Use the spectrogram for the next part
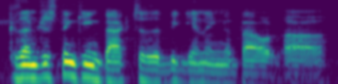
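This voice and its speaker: Deep-voiced man musing with many fillers. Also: animated, fast, vocal fry, fairly bright tone. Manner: hesitant, thinks aloud with many fillers. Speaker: podcast host. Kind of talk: casual study discussion.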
